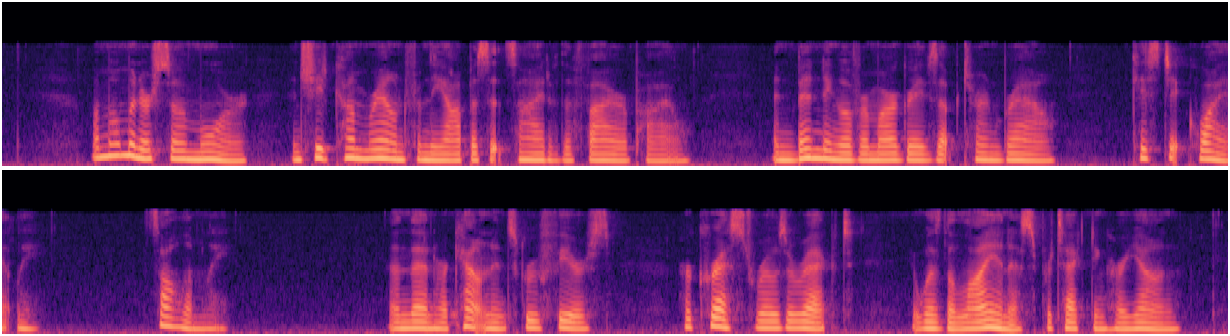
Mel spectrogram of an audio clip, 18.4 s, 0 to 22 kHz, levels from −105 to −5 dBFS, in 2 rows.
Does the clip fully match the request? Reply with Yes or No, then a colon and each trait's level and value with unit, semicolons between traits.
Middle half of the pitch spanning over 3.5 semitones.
No: average, 2.8 semitones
